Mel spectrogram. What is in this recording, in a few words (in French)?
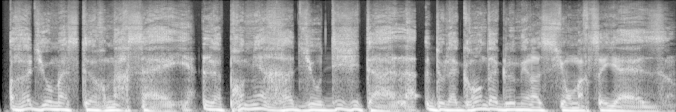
1ère radio Marseille Slow, Accap; Voix off; Radio Master Marseille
